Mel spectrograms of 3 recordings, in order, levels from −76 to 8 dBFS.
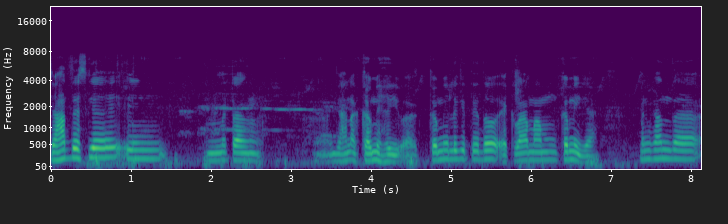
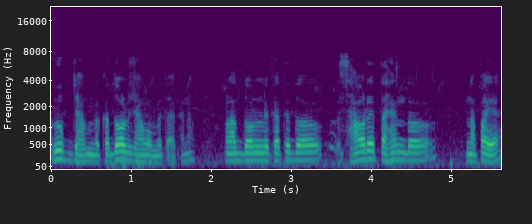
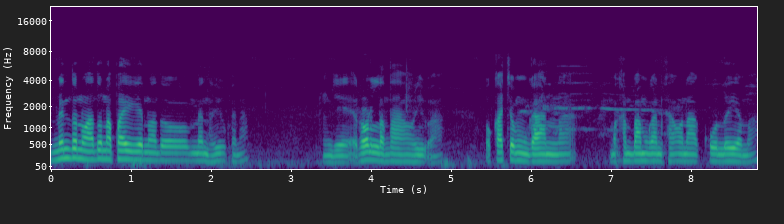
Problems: none marked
